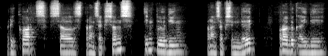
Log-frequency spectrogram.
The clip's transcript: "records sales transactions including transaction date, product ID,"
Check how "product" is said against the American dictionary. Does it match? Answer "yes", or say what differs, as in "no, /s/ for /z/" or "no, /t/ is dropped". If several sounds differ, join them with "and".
no, /t/ is dropped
